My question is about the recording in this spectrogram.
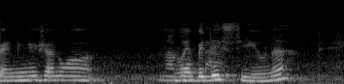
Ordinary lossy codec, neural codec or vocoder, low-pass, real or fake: none; none; 7.2 kHz; real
